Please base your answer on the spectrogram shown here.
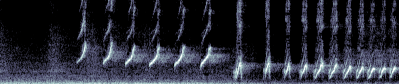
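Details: Trigger song of a white-rumped shama meant to set off another shama: a series of short upslurred whistles repeated about four times a second, then a lower, faster run of similar notes accelerating toward the end.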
